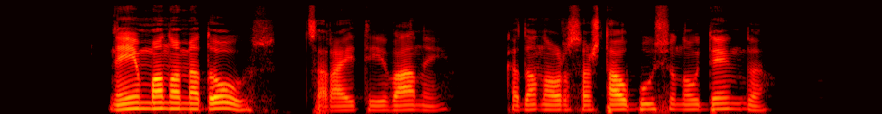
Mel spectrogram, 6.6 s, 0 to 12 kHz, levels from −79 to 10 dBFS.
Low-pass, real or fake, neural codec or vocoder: 9.9 kHz; fake; vocoder, 22.05 kHz, 80 mel bands, Vocos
